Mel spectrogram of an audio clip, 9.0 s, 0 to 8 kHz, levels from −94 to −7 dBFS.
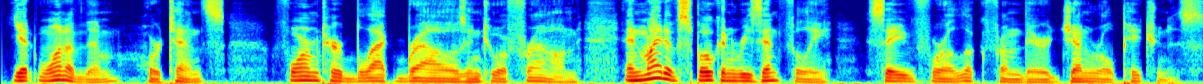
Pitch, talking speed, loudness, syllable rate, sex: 105 Hz, 155 wpm, -20 LUFS, 4.8 syllables/s, male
